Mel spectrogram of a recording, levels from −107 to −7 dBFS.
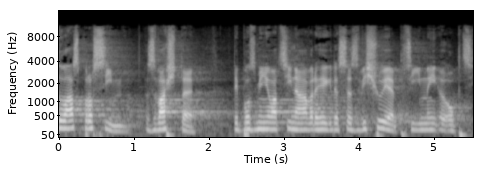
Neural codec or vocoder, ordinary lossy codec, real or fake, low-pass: none; MP3, 64 kbps; real; 10.8 kHz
